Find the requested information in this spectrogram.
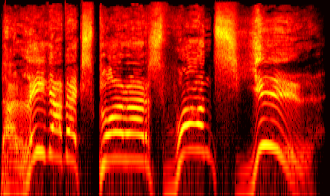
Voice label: Male Dwarf Bark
